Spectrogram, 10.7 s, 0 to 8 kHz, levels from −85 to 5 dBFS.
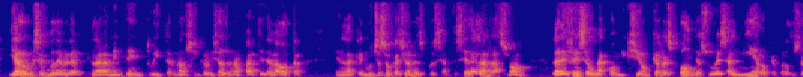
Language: Spanish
